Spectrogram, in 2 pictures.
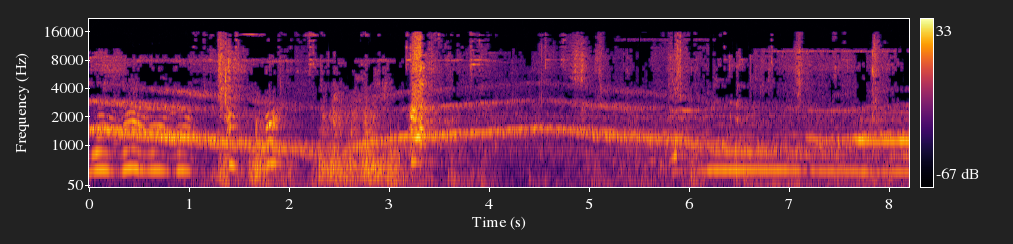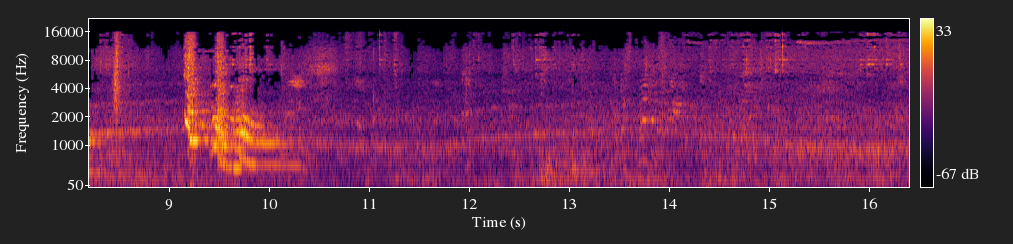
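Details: In New York City a dog howls, distressed by a loud passing siren; drawn-out tonal howls rise and fall, mixed with the siren's sweeping wail, sharp clicks and city street noise.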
